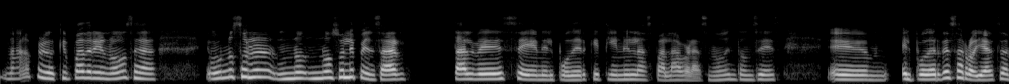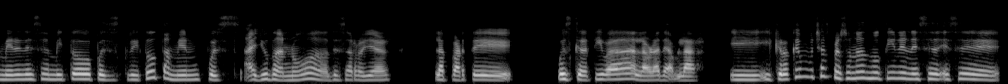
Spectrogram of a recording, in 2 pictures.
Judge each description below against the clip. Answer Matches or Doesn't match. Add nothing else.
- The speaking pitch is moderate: Doesn't match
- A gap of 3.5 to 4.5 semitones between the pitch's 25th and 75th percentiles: Matches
